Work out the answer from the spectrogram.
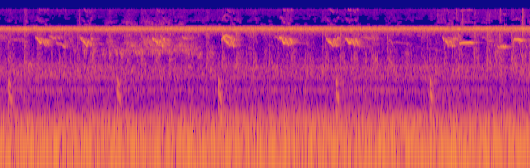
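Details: Wild baby birds in a nest begging their mother for food, pulling her down: short high chirps repeated steadily, about two per second, with soft clicks, over a constant high whine and low hum.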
